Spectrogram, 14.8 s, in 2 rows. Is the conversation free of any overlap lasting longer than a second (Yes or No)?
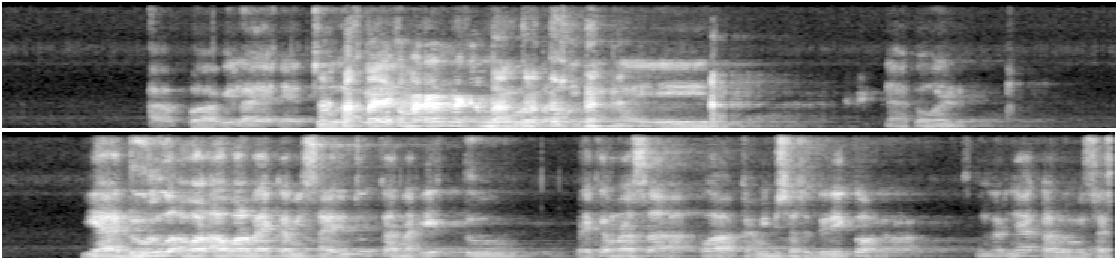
No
